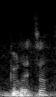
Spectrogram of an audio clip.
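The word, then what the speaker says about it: Gulati: There is also the Hunt formula, the Goleta, I think it's pronounced Goleta, and then there's the Tanaka formula as well.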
